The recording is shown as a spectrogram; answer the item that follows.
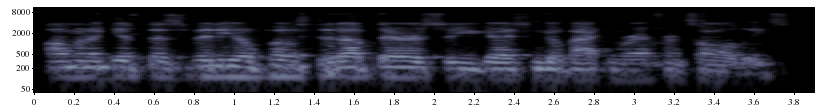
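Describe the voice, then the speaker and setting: A male college instructor giving a casual classroom lecture, relaxed and self-described as monotone. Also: lowish voice, fast, breathy edge. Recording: muffled, distant classroom recording.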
